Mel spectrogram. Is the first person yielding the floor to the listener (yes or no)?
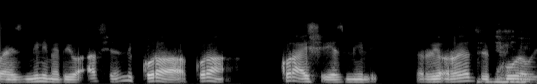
no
